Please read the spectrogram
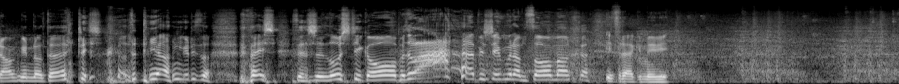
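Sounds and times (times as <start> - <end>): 
laughter: 0.0 - 6.8
speech: 0.0 - 6.9
faint rhythmic clatter of train wheels: 0.0 - 8.9
passing train rumbling with a broad steady roar: 2.1 - 8.9.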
